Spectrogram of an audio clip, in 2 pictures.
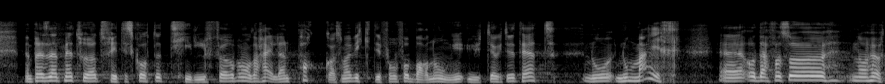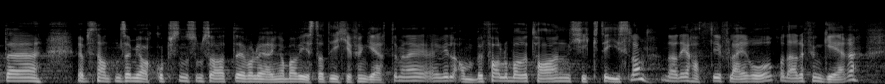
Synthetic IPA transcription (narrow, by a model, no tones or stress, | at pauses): mɛnpʰɾɛsɪd̪ɛnt̪mɛːt̪ʰɾʉːɾɑt̪fɾiːt̪iːskʰɔʁt̪ət̪ʰɪlføːɾəpʰɔɛnmoːt̪əɦæɪld̪ɛnpʰɑkːɑsɔmæɾʋɪkt̪ɪfɔɾɔfɔɾbɑɾnəʊŋːəʔʉːt̪ɪɑkt̪ɪʋɪt̪ʰeːt̪ | nuːnuːmæɪɾ | ɔd̪æɾfɔɾsɔnoːɦøːɾt̪əəɾɛpɾsn̩t̪ɑnt̪n̩sɛmjɑːkɔpsn̩sɔmsɑːɑt̪ɛʋɑlʉeːɾɪŋɑbɑːɾəʋiːst̪əɑt̪̚d̪ɛɪçːəfʉŋɡeːɾt̪əmɛnjæɡæ̰ʋɪləʔɑ̰nbɛfɑːləɔbɑːɾət̪ʰɑːɛnçɪkːt̪ʰːɪliːslɑnːd̪æɾd̪ɪɑɾhɑt̪ːɪflæɪɾəoːɾɔd̪æɾd̪ɛfʉŋɡeːɾə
